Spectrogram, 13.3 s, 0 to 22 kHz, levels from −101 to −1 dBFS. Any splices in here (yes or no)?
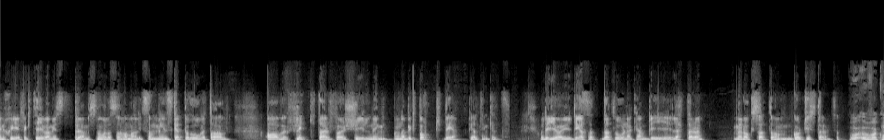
yes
